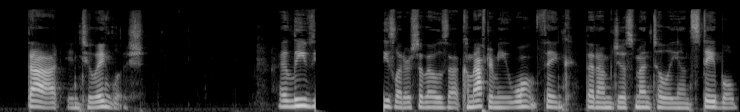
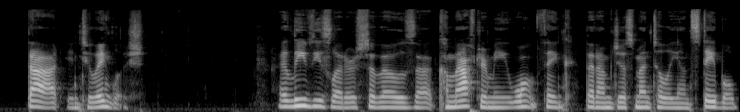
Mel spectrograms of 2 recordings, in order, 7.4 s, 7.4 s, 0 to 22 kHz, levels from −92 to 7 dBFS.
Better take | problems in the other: second | audio freezing; at 3 s for 0.5 s

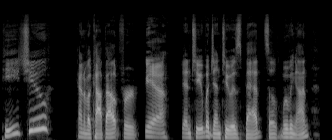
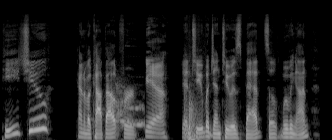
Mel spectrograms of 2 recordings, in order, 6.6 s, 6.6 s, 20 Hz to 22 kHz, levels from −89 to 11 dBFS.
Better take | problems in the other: first | dog barking; noticeable; at 2.5 s; peak 8 dB below the speech // footsteps; noticeable; at 3.5 s; peak 4 dB below the speech

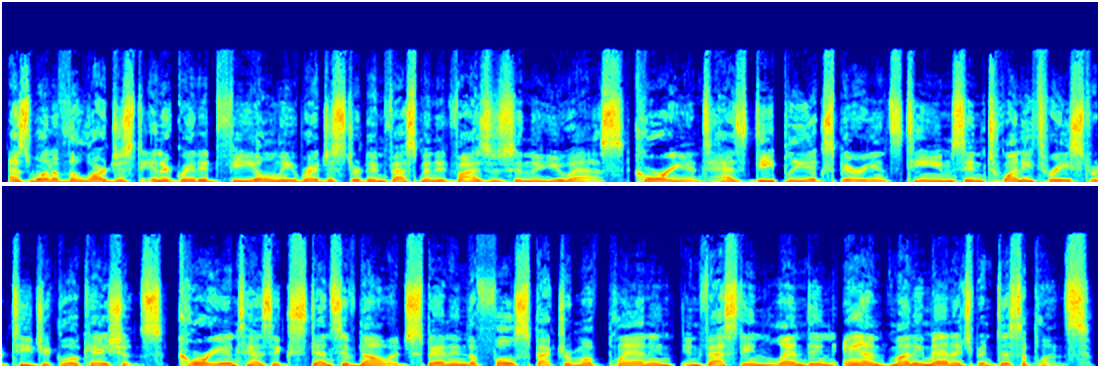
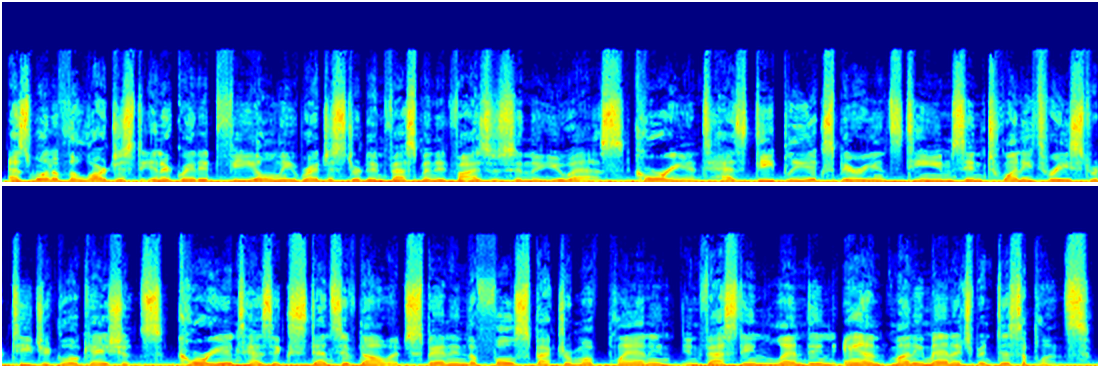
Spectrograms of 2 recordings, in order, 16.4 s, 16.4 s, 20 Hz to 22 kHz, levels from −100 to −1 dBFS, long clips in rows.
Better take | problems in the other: first | low rumble; noticeable; throughout; 15 dB below the speech

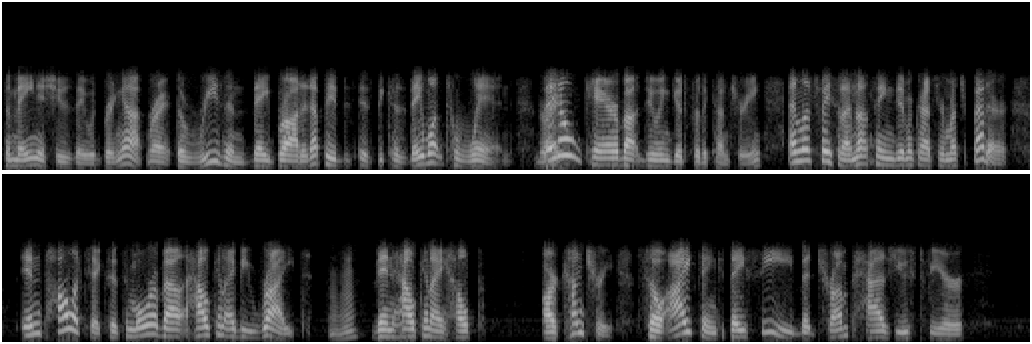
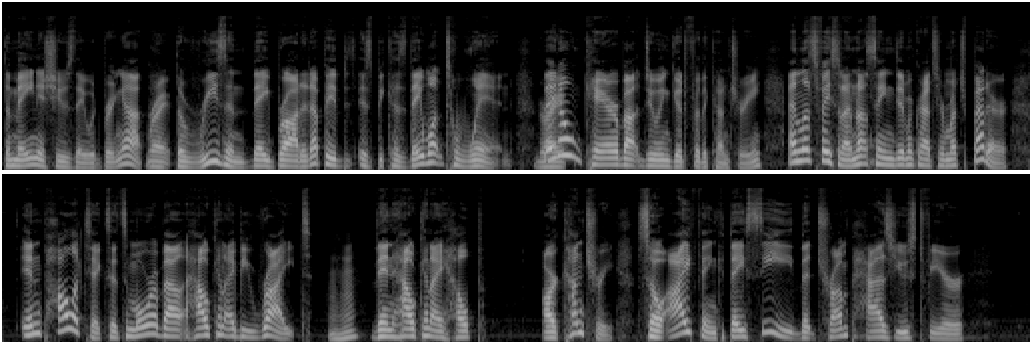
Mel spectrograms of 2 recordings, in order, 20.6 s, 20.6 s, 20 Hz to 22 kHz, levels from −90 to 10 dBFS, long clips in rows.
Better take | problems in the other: second | phone-call audio; nothing above 3.5 kHz

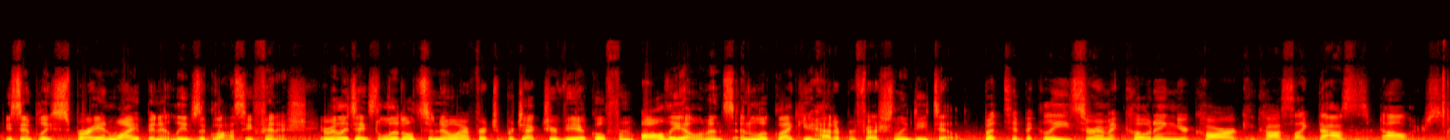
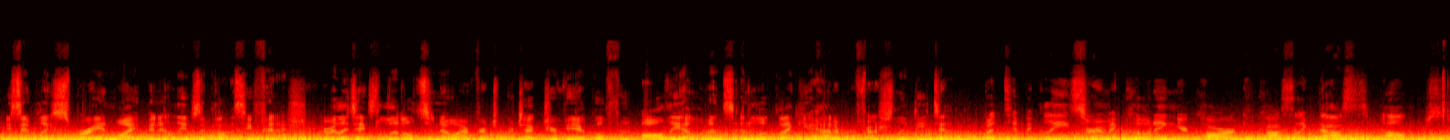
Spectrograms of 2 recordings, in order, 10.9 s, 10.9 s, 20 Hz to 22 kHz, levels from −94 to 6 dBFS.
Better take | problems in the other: first | wind noise on the microphone; heavy; 3 dB above the speech; occasional gusts in the first

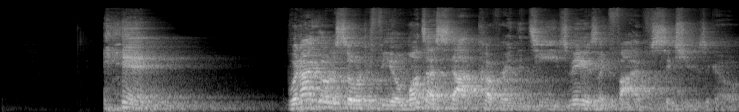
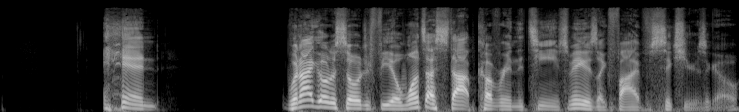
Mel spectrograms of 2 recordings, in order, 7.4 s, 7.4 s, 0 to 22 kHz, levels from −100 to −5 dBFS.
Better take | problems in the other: second | room echo; slight; dies away in 1.3 s // off-mic speech; far

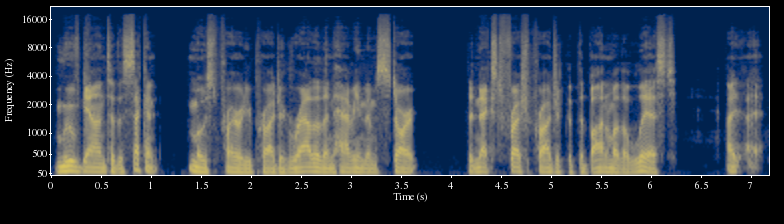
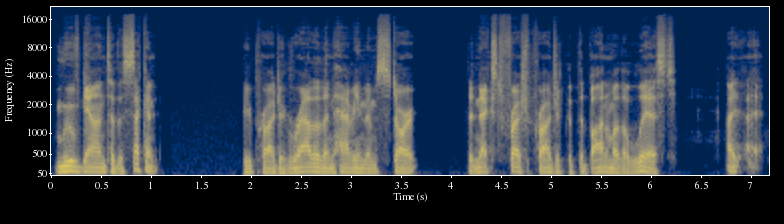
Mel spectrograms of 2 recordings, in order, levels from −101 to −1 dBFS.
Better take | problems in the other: first | audio cutting out; at 1 s for 0.5 s

